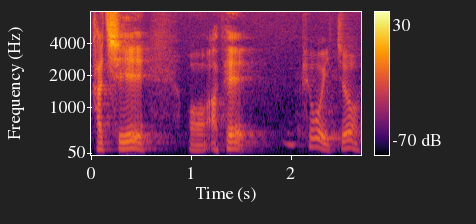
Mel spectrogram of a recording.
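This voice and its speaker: Audible room echo surrounds a man speaking at a moderate pace and a medium pitch. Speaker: pastor. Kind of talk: church announcements. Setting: church. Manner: hesitant fillers.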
